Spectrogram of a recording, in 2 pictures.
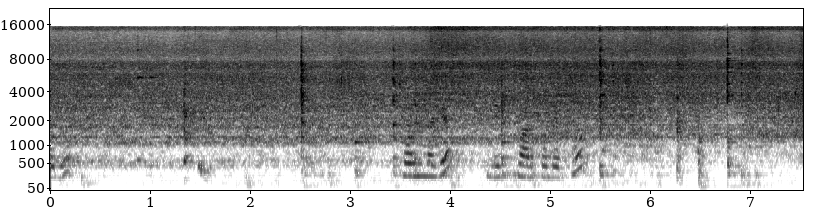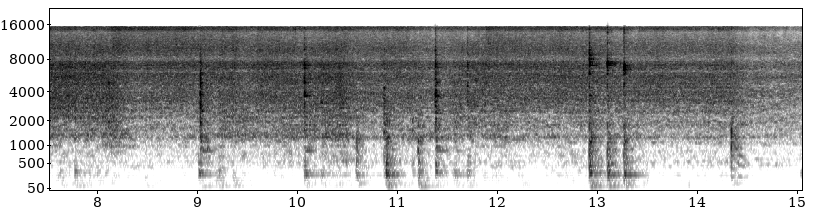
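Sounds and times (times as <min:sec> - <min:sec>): mushrooms and onions sizzling: 0:00.0 - 0:15.0
steel spoon clinking on pot: 0:02.5 - 0:03.9, 0:04.5 - 0:07.2, 0:09.0 - 0:09.4, 0:10.0 - 0:11.9.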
